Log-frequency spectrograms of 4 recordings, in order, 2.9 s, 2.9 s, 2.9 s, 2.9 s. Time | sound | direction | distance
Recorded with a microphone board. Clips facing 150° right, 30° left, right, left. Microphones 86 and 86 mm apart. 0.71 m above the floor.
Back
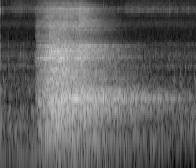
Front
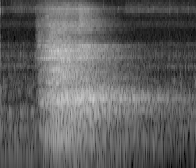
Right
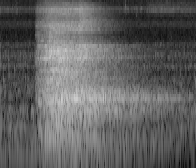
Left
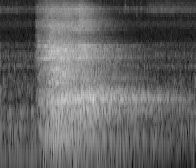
0.5 | dishes clattering | 125° right | 2.5 m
